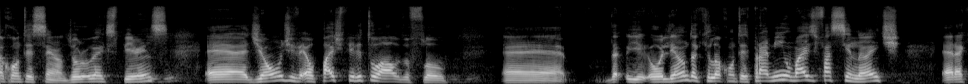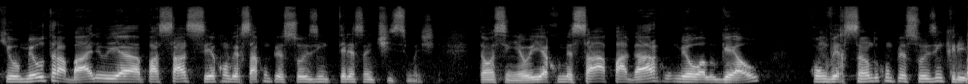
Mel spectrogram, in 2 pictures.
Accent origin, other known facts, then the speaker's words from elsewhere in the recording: Rio de Janeiro, Brazil; accent: carioca; moved away as an adult; also born or lived in Curitiba; eu sou da Zona Norte do Rio de Janeiro. Eu morava ali, morei a maior parte da minha vida no Rocha.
